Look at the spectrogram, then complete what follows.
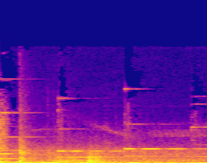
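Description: Music of bell-like chime notes, several struck one after another and each left ringing.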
